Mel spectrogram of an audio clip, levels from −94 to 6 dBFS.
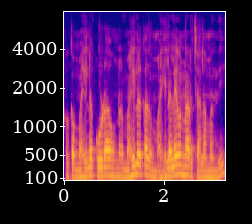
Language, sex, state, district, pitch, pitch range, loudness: Telugu, male, Andhra Pradesh, Sri Satya Sai, 140 Hz, 120-155 Hz, -14 LUFS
